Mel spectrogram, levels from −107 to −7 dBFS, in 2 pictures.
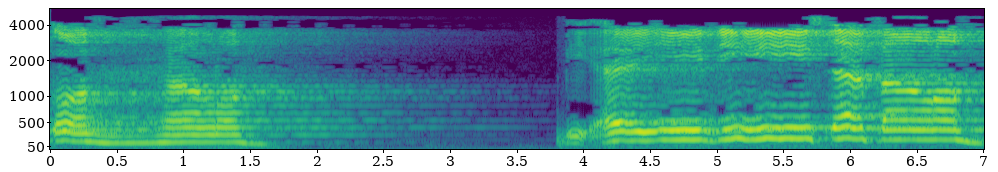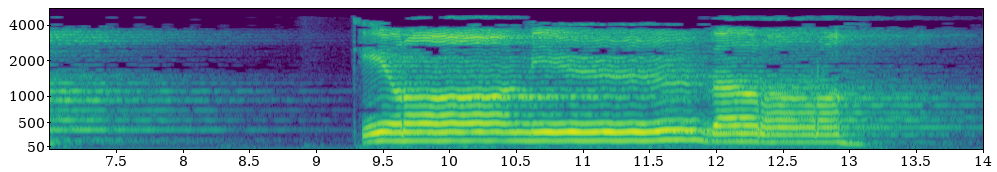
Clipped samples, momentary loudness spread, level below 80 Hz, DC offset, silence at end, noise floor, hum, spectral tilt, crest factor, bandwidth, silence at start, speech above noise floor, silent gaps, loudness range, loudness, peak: under 0.1%; 18 LU; -58 dBFS; under 0.1%; 0.45 s; -68 dBFS; none; -8 dB/octave; 16 dB; 5 kHz; 0 s; 49 dB; none; 10 LU; -19 LUFS; -6 dBFS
